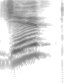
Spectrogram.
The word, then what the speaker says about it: GIF: Um, it's pronounced GIF, John.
